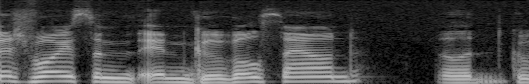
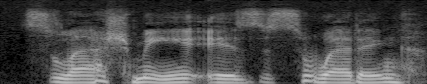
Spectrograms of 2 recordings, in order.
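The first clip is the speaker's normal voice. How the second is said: ordinary talk, nothing marked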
